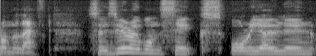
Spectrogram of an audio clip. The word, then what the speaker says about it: aureolin: the left so 016 Orin or orola if you want to pronounce it the French way otherwise known as Cobalt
